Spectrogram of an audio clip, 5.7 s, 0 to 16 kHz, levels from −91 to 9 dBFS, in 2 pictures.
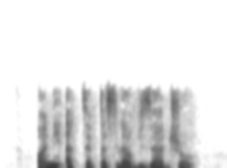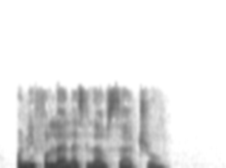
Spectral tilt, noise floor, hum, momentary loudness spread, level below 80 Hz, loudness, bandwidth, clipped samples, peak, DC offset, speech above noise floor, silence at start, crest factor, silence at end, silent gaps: -4.5 dB/octave; -83 dBFS; none; 11 LU; -66 dBFS; -23 LUFS; 8.2 kHz; under 0.1%; -4 dBFS; under 0.1%; 61 dB; 0.45 s; 20 dB; 0.75 s; none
